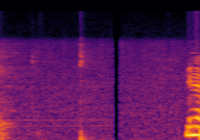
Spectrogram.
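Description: A short pause in a woman's speech, with faint room tone and one soft click a little under a second in.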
